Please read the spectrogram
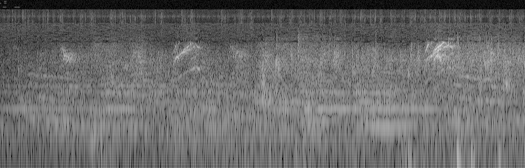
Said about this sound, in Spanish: Este es el ambiente sedante y plácido de un pequeño jardín. Una esquila lejana en el horizonte. Cantos de pájaros. Y este ruido apacible, manso, del agua fluyendo en una fuente. Estamos en el pequeño jardín de la casa del maestro Julián Carrillo.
